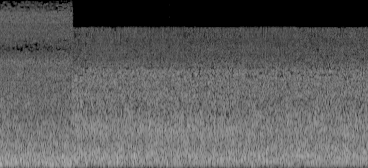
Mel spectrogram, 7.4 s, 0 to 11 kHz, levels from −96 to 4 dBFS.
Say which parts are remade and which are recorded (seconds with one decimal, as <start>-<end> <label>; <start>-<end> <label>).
0.0-1.1 remade; 1.1-1.8 recorded; 1.8-3.7 remade; 3.7-4.8 recorded; 4.8-5.9 remade; 5.9-7.4 recorded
